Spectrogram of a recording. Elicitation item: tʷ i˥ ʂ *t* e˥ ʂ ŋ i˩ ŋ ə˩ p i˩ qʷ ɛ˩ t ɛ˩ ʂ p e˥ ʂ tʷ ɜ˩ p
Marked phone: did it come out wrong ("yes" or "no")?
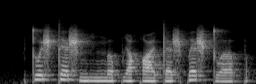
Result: no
